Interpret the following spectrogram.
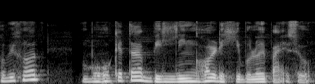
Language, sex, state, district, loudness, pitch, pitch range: Assamese, male, Assam, Sonitpur, -15 LUFS, 135 Hz, 125-165 Hz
